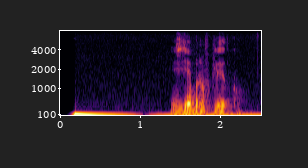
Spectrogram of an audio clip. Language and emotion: Russian, neutral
